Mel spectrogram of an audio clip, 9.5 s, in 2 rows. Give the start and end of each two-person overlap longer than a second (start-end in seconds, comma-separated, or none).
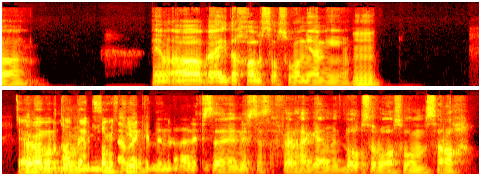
5.0-6.3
